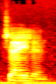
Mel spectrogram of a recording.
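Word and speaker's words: Ceylan: and Jalen's name is, although it's spelled with a C, it's pronounced J. Yeah. So it's Jalen. It's C-E-Y-L-A-N, spelled, pronounced J-A-Y-L-A-N. Yeah.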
